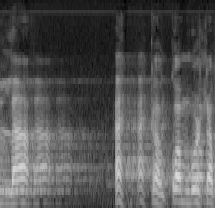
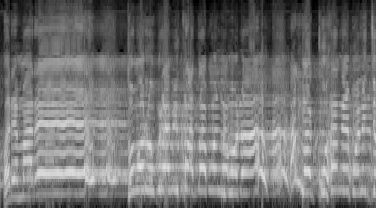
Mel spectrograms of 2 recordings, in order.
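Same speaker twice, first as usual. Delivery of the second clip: anguished cry; 9 semitones higher than usual. Acted. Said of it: "ছেলে বলে".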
